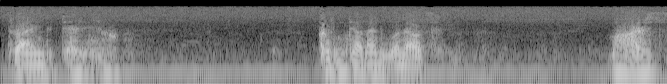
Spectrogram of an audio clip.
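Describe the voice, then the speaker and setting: Weak, halting low-voiced wounded colonel. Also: male voice. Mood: weak, desperate. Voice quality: weak, strained. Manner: halting, fragmented speech. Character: weak, dazed male colonel, urgent and haunted. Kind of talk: 1950s radio drama acting. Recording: dull, noisy old 1950s radio recording.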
